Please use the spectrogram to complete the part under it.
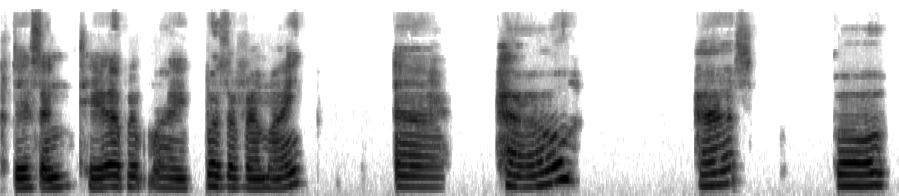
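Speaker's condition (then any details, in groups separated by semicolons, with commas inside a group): Down syndrome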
